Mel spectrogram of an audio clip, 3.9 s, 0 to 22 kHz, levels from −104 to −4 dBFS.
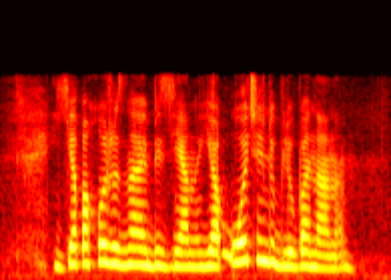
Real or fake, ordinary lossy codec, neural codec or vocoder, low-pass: fake; none; vocoder, 22.05 kHz, 80 mel bands, WaveNeXt; 7.2 kHz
